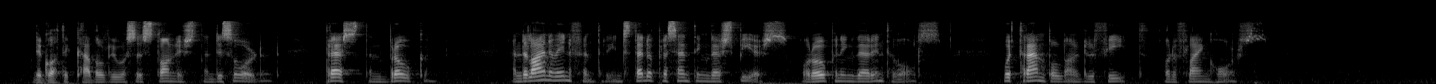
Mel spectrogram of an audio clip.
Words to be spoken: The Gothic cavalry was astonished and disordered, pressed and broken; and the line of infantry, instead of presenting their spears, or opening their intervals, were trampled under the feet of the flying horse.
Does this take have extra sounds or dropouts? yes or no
no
